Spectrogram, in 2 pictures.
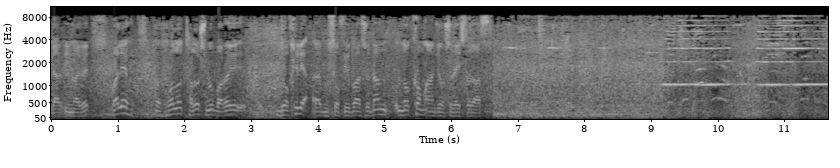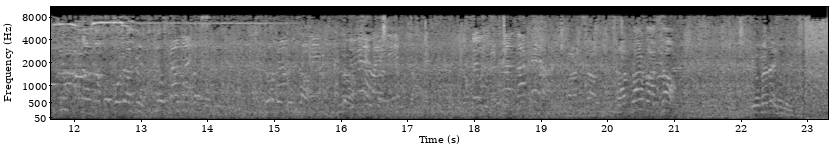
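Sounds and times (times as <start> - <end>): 
speech: 0.0 - 7.3, 13.0 - 16.8, 19.8 - 23.0
overlapping passenger chatter inside a crowded city bus: 0.0 - 23.0
brief tonal beeps: 9.0 - 12.5.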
